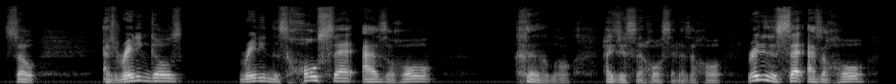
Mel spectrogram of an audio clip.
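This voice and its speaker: A young man reviewing toys at home in a rambling, chatty way, his voice going hoarse. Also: medium pitch, expressive, normal speed. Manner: rambling, chatty, self-correcting. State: losing his voice. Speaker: toy reviewer. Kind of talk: casual toy review voice-over.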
